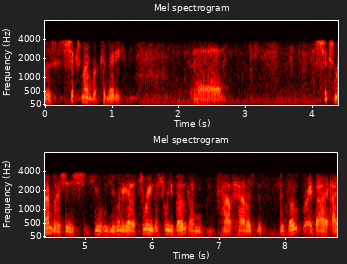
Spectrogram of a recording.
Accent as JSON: {"language": "English", "region": "New Jersey", "country": "United States", "said": "Now, I'm from New Jersey originally, and alongside of me is the state of New York and the state of Pennsylvania."}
